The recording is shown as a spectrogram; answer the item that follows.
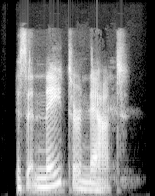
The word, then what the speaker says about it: Nat: Is it Nate or Nat? I think it's Nat, but um you would know like N A T like how do you pronounce it? Um Nat like a bat.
